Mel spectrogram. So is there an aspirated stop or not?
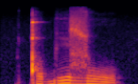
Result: no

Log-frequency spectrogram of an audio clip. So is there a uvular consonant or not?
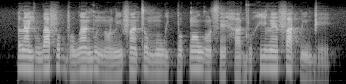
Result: no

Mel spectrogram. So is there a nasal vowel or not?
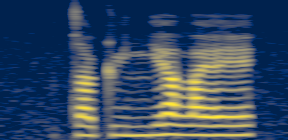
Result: no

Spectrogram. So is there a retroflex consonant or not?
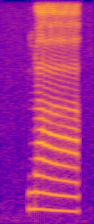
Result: yes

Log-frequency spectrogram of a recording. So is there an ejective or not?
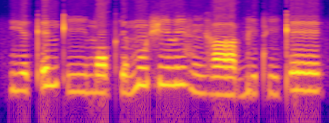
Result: yes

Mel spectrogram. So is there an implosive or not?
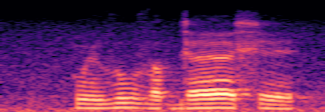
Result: no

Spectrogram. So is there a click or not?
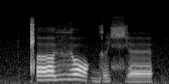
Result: yes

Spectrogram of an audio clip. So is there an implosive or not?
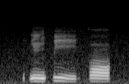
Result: yes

